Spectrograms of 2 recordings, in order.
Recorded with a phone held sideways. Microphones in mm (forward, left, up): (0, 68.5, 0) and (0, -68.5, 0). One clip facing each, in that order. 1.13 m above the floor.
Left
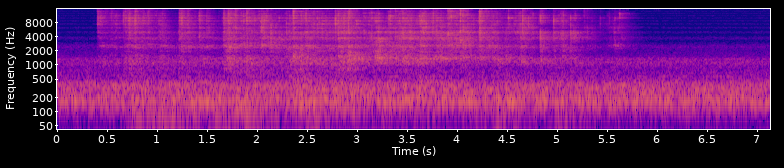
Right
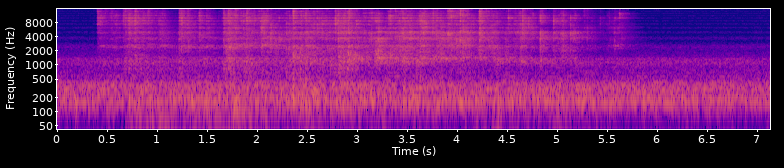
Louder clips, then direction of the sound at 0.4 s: Even; 60° right (ahead or behind).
